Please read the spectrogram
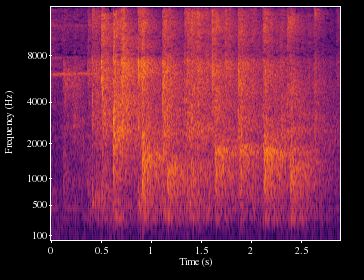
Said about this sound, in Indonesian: Beri aplaus dulu untuk Nurul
